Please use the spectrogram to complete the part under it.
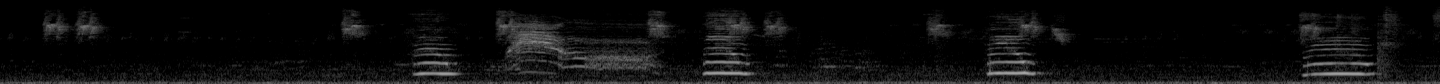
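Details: Cat giving short, clear meows roughly every three seconds, each a slightly rising then falling wavering tone, with brief scratchy rustling noises between calls.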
